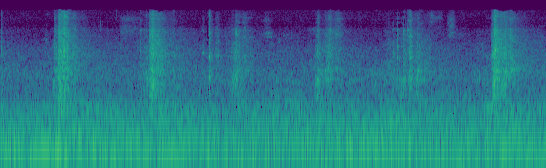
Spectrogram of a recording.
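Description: Rifle drill by a drill team: about half a dozen sharp, short clacks of hands and rifles at irregular spacing, over a low steady rumble of the arena.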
